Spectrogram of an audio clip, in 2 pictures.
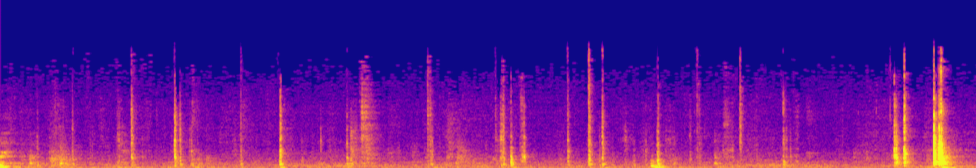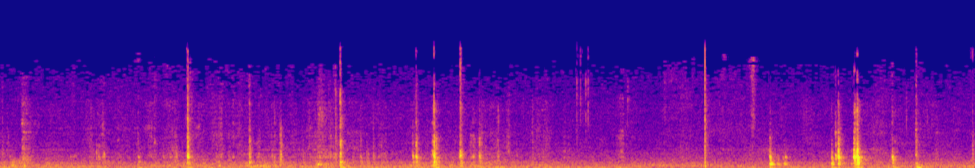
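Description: Scattered light clicks and ticks of a small screwdriver turning out screws from a plastic laptop chassis, with hands handling the parts. The sharpest pair of clicks comes about seven seconds in.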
